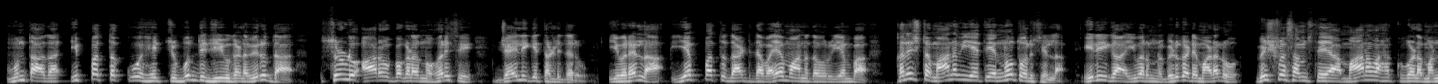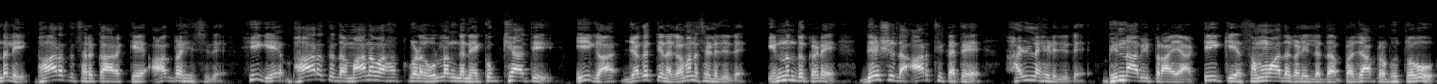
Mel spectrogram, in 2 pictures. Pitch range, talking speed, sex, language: 135-175 Hz, 100 wpm, male, Kannada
